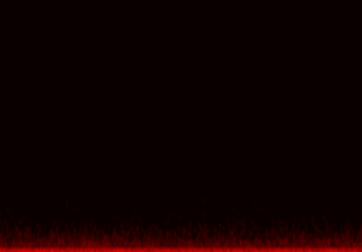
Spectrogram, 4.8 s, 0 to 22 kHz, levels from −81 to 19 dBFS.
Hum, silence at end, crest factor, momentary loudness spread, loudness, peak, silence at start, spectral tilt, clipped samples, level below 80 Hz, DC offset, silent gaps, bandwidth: none; 0 s; 12 dB; 2 LU; -58 LUFS; -42 dBFS; 0 s; -6 dB/octave; under 0.1%; -58 dBFS; under 0.1%; none; 19 kHz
